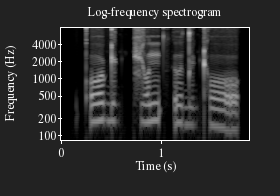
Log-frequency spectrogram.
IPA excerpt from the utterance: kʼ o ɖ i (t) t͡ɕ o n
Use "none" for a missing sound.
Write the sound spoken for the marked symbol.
ʈ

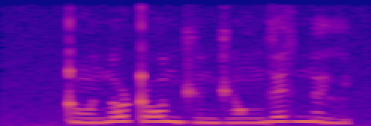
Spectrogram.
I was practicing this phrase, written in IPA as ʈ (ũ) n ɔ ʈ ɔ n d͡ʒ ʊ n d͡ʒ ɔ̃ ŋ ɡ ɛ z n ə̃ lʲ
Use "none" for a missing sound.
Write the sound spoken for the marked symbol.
õ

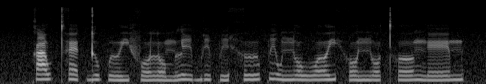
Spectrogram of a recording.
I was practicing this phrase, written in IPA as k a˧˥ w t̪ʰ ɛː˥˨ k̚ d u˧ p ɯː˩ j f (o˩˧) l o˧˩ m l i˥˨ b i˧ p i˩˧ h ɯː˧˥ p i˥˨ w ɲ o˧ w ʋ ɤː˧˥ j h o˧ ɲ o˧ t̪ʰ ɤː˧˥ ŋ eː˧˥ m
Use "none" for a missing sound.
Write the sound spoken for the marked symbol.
o˩˧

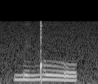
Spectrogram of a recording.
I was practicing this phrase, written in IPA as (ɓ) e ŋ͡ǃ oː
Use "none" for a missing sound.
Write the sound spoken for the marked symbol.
m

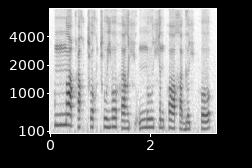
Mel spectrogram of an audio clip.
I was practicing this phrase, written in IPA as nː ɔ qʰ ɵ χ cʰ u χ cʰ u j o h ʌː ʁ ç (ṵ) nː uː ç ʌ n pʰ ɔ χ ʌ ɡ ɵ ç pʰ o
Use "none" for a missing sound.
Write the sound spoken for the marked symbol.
ṵ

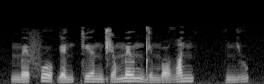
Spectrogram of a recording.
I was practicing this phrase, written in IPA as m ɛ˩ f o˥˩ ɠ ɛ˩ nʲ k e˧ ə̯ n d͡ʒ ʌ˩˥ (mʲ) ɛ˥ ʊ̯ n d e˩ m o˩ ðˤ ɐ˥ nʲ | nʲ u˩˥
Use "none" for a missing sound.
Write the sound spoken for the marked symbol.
m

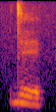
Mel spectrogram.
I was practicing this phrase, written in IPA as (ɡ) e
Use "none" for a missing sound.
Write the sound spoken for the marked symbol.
d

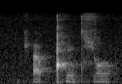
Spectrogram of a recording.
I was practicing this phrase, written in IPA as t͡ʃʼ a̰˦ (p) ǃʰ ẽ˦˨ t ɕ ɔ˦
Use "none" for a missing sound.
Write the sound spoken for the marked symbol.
p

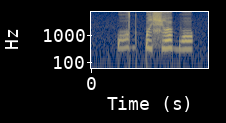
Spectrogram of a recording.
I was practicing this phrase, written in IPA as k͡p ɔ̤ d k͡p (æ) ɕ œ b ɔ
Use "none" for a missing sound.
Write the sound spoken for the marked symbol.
ə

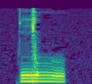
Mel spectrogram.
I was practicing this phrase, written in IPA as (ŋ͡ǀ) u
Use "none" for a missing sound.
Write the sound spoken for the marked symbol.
ŋ͡ǀ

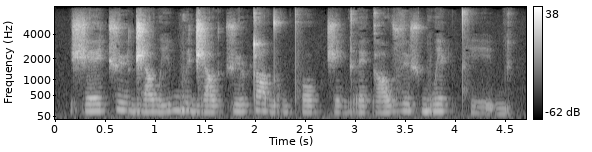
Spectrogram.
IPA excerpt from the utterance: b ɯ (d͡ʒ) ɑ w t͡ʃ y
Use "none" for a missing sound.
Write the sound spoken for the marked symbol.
d͡ʒ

